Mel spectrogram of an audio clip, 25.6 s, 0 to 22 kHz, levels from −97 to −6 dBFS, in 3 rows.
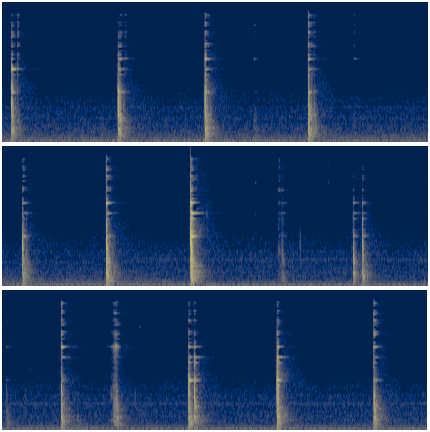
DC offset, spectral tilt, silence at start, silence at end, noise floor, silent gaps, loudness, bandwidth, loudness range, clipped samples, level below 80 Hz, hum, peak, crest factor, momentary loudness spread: under 0.1%; -1.5 dB/octave; 0.2 s; 1 s; -65 dBFS; none; -29 LUFS; 16 kHz; 22 LU; under 0.1%; -58 dBFS; none; 0 dBFS; 36 dB; 24 LU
